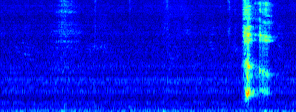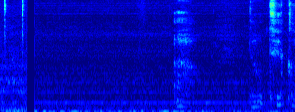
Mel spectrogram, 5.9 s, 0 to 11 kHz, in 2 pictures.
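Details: Staged sleepover role-play: a young woman trying to fall asleep gives one abrupt hiccup-like catch in her voice over a soft hum; she has had hiccups off and on for about 15–20 minutes.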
